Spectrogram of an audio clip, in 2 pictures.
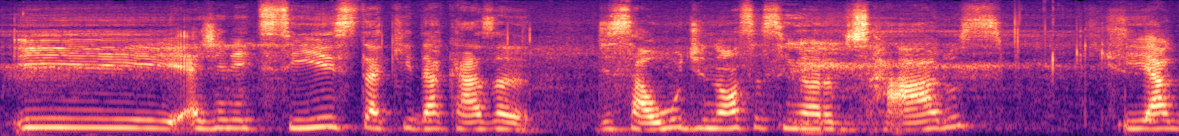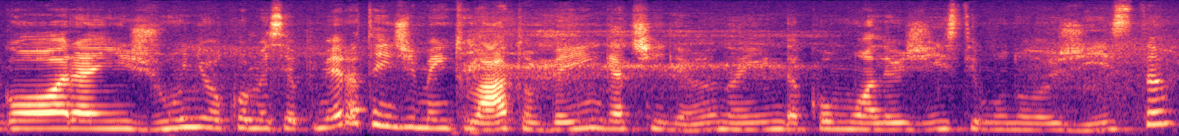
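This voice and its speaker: A woman's voice: mid-range voice, steady tone, moderate pace. A woman from São hosting a podcast in an informal, chatty way, often checking for agreement. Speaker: podcast host, doctor. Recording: clearly audible background room noise.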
